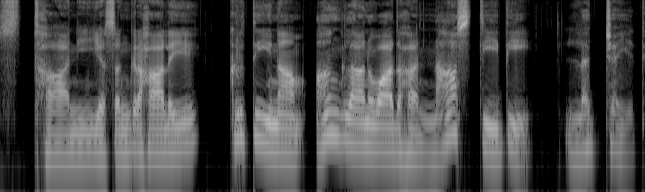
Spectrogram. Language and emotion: Sanskrit, sad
